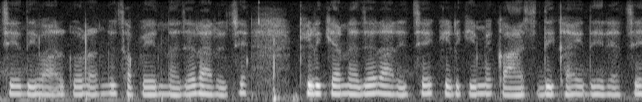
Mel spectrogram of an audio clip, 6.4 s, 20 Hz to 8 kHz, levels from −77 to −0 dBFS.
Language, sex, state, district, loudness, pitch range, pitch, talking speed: Rajasthani, female, Rajasthan, Nagaur, -19 LUFS, 175-190 Hz, 180 Hz, 195 wpm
